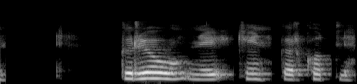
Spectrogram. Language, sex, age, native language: Icelandic, male, 10, Icelandic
